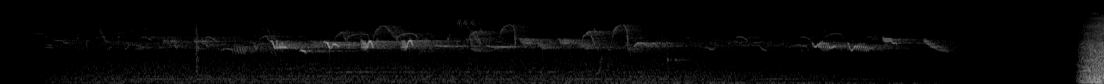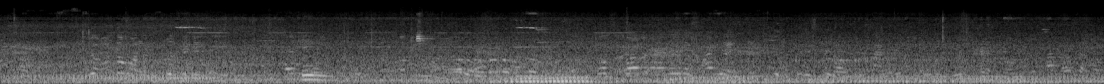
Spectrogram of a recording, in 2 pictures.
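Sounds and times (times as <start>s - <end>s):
small birds chirping: 0.4s - 10.1s, 12.6s - 19.0s.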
